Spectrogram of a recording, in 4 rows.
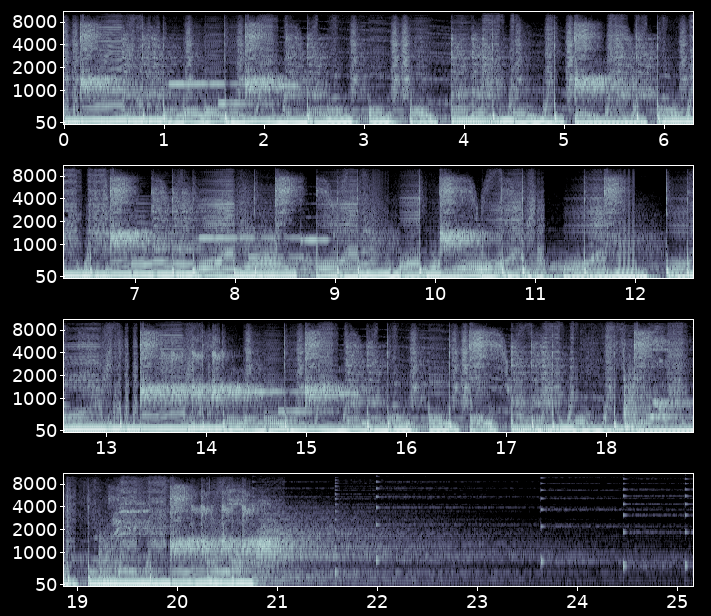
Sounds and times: Dubstep: 0.0s - 22.7s.

